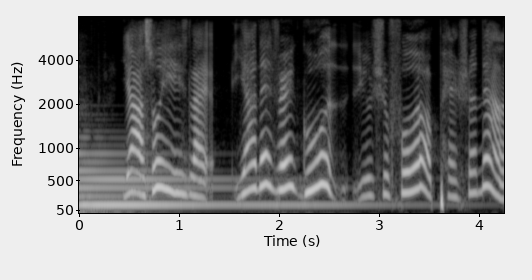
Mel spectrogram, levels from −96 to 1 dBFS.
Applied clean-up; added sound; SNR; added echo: none; Bowed string instrument; 7 dB; none.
